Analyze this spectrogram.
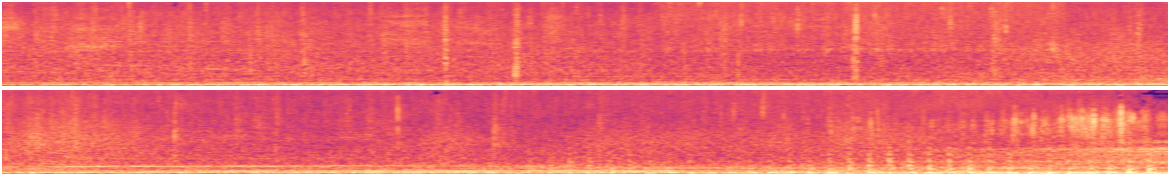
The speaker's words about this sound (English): So right now you're listening to the truck and we're looking at the kid.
